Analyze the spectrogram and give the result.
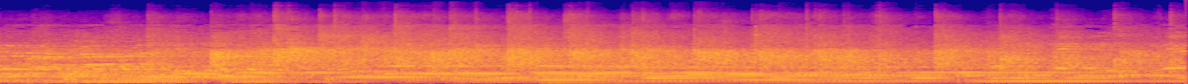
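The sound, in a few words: congregation applauding the Lord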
